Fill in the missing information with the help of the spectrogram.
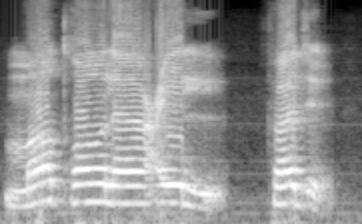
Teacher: عین کو اپنے مخرج سے ادا کر کے لام کے ساتھ ملانا ہے اور لام کو ہلانا نہیں ہے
